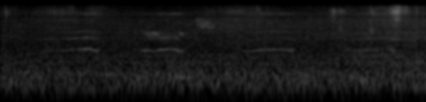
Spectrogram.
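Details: Young monkey denied milk by its mother whimpers in a string of four soft, rising-then-falling tonal coos about a second apart, over steady low background hiss.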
